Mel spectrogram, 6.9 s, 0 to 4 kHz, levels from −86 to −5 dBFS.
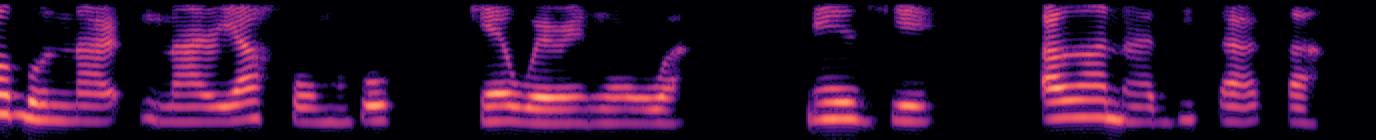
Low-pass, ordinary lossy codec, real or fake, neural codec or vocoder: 3.6 kHz; none; fake; codec, 24 kHz, 1.2 kbps, DualCodec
